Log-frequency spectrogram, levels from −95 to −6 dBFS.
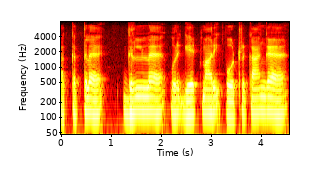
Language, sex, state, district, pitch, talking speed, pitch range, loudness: Tamil, male, Tamil Nadu, Namakkal, 120 Hz, 80 wpm, 115-125 Hz, -15 LUFS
